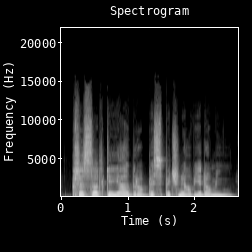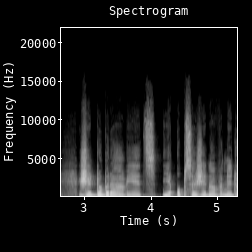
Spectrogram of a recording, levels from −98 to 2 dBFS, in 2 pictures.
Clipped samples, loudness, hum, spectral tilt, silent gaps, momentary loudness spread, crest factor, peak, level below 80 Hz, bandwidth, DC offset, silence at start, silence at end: under 0.1%; -24 LUFS; none; -5.5 dB/octave; none; 8 LU; 18 dB; -6 dBFS; -46 dBFS; 13 kHz; under 0.1%; 0.15 s; 0 s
